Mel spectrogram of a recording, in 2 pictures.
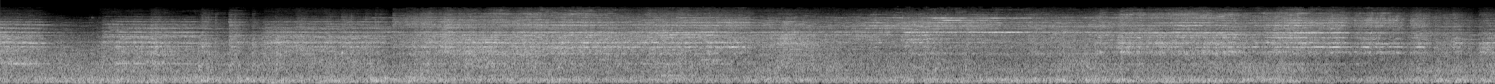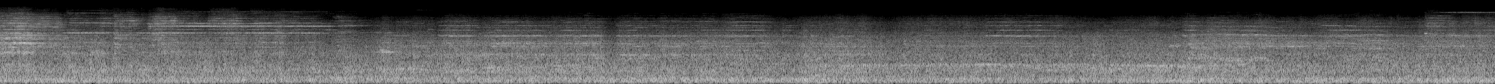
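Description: Freight train cars (boxcars, covered hoppers, then autoracks) rolling past close by, a steady rumble and clatter of wheels on rail. High-pitched wheel squeal rings over it through the first half and fades out about halfway through.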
